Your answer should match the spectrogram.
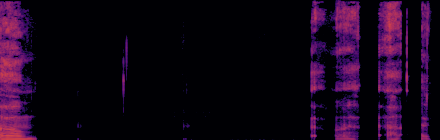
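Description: A man's voice ending a word, then a pause of near silence for about three seconds, then a few short, soft breaths and mouth sounds as he begins to speak again.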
